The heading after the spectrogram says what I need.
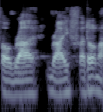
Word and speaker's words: Ralph: We've got is it Ralph or Rafe? I don't know how he likes to pronounce his name.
